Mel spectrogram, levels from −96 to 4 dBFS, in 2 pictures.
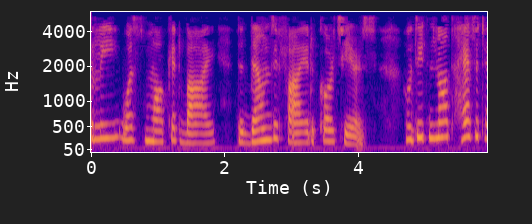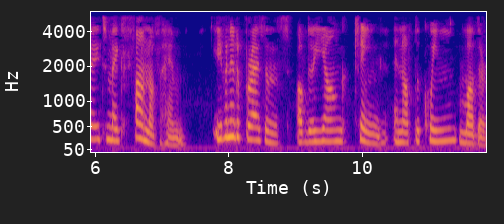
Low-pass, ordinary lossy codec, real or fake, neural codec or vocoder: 5.4 kHz; MP3, 32 kbps; fake; codec, 24 kHz, 6 kbps, HILCodec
